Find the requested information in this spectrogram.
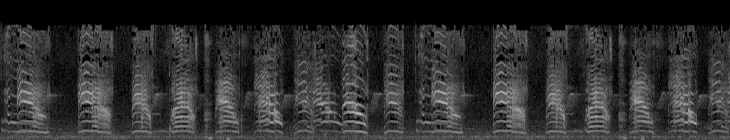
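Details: A cat calls insistently with a string of about eighteen thin, high meows, each a quick arched rise and fall, repeated steadily with a quiet low hum behind.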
